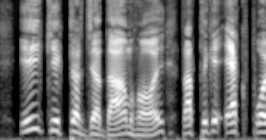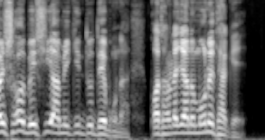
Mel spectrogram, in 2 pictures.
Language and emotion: Bengali, angry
